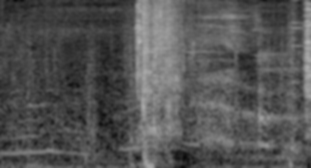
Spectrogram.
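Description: A heavy blow lands with a wet, meaty thud.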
